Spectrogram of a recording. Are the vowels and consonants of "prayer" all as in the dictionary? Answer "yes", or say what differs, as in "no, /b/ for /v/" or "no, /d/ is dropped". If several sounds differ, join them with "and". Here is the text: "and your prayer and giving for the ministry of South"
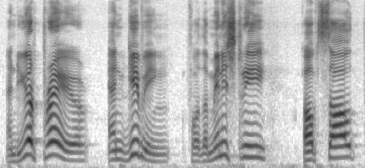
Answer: yes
